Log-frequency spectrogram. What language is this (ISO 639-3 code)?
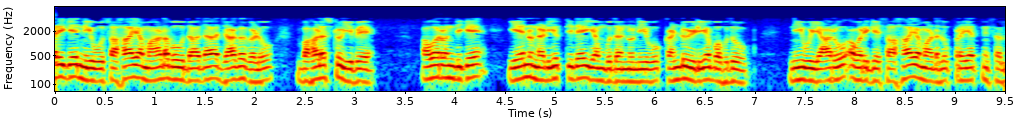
kan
